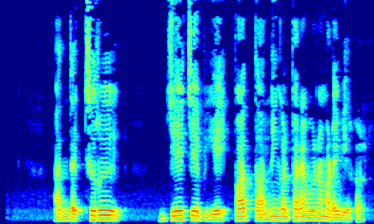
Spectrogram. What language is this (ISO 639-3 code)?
tam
